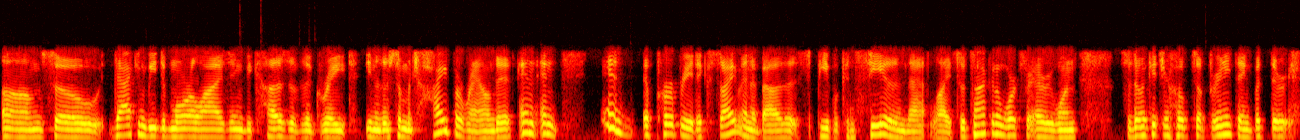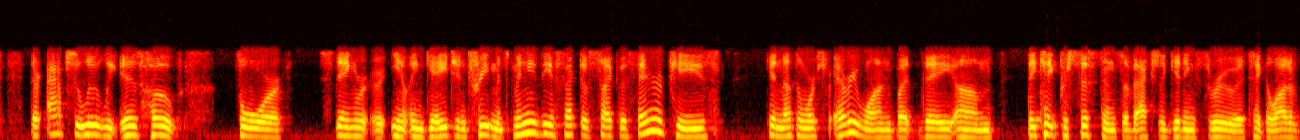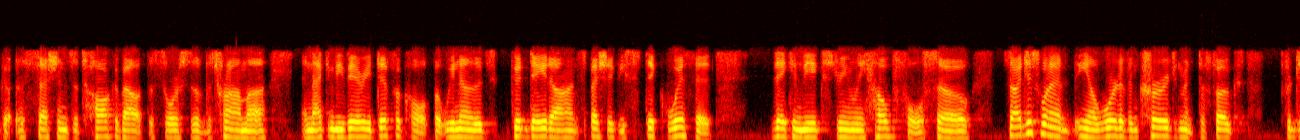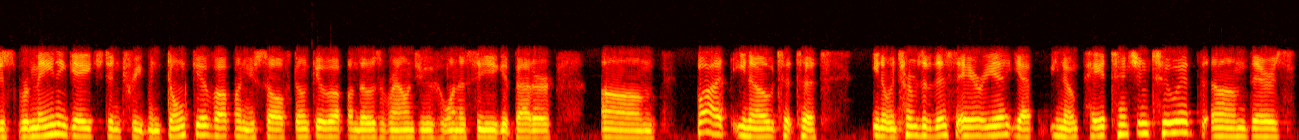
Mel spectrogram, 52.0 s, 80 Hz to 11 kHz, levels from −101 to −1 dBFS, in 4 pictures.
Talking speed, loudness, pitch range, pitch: 210 wpm, -31 LUFS, 130-155 Hz, 140 Hz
